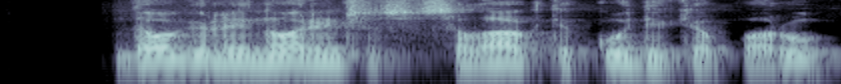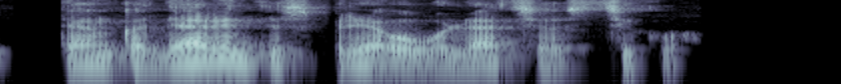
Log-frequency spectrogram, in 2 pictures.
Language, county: Lithuanian, Klaipėda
